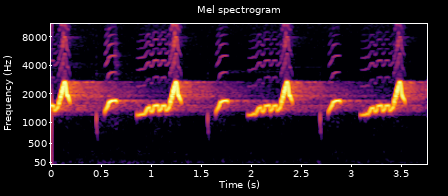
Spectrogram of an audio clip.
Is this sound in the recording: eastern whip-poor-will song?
yes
